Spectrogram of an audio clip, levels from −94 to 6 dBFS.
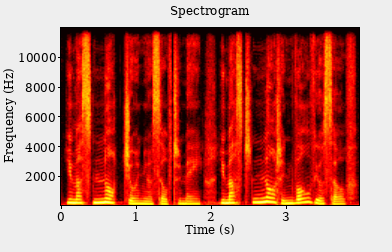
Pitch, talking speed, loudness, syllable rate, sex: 205 Hz, 180 wpm, -15 LUFS, 4.4 syllables/s, female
